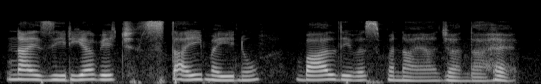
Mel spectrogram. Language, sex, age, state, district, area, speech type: Punjabi, female, 30-45, Punjab, Tarn Taran, rural, read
